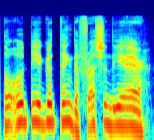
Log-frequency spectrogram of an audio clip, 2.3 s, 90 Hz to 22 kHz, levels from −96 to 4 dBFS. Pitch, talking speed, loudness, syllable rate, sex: 170 Hz, 285 wpm, -15 LUFS, 5.5 syllables/s, male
